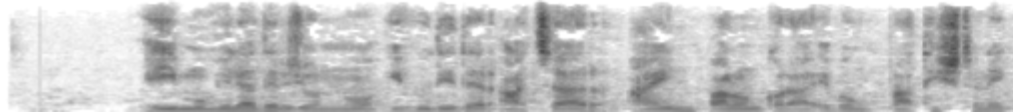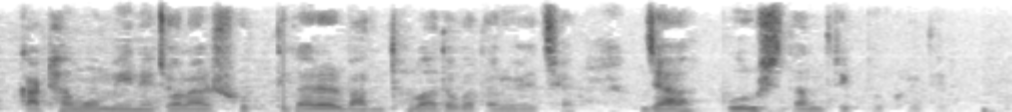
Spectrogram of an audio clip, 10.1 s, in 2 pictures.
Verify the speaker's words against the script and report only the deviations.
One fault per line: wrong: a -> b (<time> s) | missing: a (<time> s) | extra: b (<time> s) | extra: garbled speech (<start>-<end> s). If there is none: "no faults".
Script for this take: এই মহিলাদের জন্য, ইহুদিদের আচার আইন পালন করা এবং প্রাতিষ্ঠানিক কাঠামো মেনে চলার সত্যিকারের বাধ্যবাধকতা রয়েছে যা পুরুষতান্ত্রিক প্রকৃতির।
no faults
